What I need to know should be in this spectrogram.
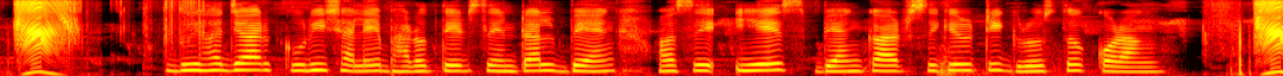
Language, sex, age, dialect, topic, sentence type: Bengali, female, <18, Rajbangshi, banking, statement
